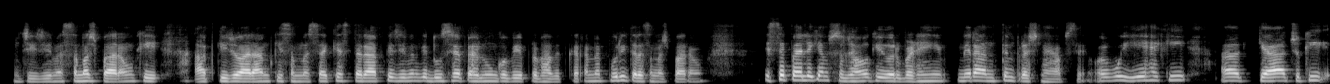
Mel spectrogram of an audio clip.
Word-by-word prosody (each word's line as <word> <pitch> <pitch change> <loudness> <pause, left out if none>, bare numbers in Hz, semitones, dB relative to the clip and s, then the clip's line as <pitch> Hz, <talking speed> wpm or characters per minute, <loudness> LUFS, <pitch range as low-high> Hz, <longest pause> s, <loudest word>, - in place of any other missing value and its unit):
जी, 135 0 -8
जी, 135 +2 -6
मैं 140 - -4
समझ 155 +2 0
पा 135 -3 +7
रहा 130 - +1
हूँ 155 - -7
कि 150 -2 -2 0.4
आपकी 140 +3 0
जो 145 0 +4
आराम 140 +1 +6
की 150 - -5
समस्या 140 0 -4
किस 160 +2 -6
तरह 150 -1 +5
आपके 150 +4 0
जीवन 160 +1 -4
के 170 - 0
दूसरे 160 +2 0
पहलुओं 150 0 0
को 150 0 -1
भी 145 0 -1
प्रभावित 135 -3 -5
कर - - -4
रहा - - -9
है। - - -7
मैं 160 0 -4
पूरी 180 +3 0
तरह 145 - +3
समझ 135 -2 -8
पा 125 - -1
रहा 130 +1 -6
हूँ। 130 - -15 0.6
इससे 220 - +3
पहले 195 -2 +4
कि 205 - 0
हम 195 - -2
सुझाव 155 -3 -1
की 165 0 -2
ओर 155 -1 +3
बढ़ें, 155 +2 -2
मेरा 170 +2 +3
अंतिम 165 +2 -2
प्रश्न 150 -3 -3
है 130 - -5
आपसे 120 0 -10
और 165 -1 -6
वो 185 +3 -2
ये 180 +1 0
है 190 - -3
कि 195 +2 -5 0.4
अ, 175 +1 +4 0.2
क्या 170 +1 +8
चूँकि 170 +2 -4
155 Hz, 245 wpm, -17 LUFS, 140-170 Hz, 0.6 s, क्या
